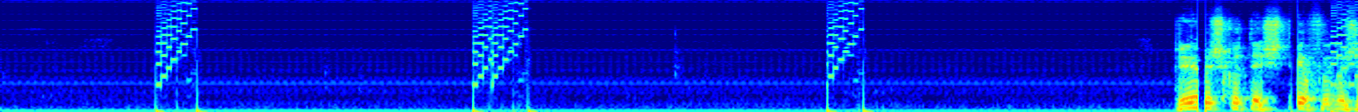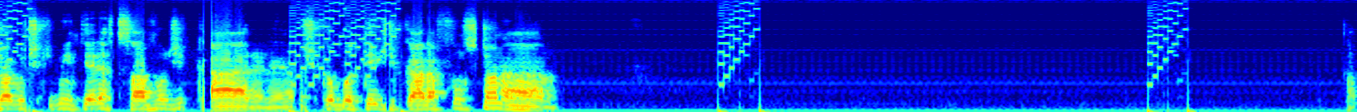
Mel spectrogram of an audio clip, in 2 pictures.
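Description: Short electronic beeps sound as a menu cursor moves.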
